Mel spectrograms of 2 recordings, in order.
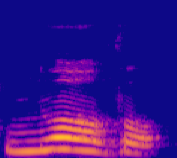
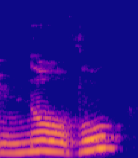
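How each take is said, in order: First: The first syllable has a 'u' glide, 'nuo'. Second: The first syllable is a plain 'no'. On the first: The speaker calls it right. "o correto é colocar esse U no meio" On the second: The speaker calls it wrong. "se escapar de você, de você dizer novo"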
